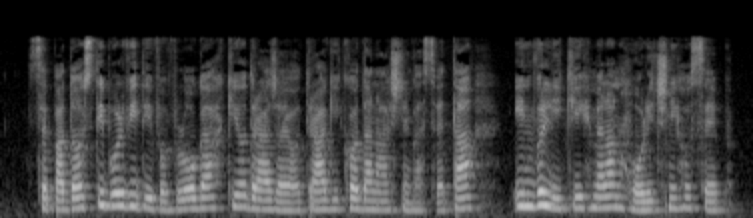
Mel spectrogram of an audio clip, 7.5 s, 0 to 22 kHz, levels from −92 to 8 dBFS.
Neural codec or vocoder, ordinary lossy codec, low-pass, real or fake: none; none; none; real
